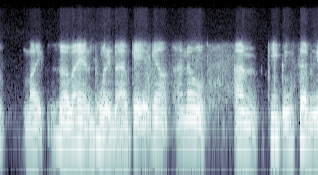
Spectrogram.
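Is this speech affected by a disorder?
Yes: cerebral palsy; wheelchair user.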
